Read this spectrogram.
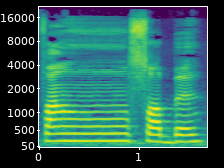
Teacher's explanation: اچھا اگر میں بولوں نا فان تو یہ غلط ہو جائے گا، میرے منہ سے ساری آواز نکل رہی ہے کیونکہ اخفاء حقیقی کرنا ہے، موٹا اخفاء ہے تو صاد کے مخرج کے قریب جانا ہے لیکن نون کو چھپاتے ہوئے، غنہ ریٹین کرتے ہوئے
